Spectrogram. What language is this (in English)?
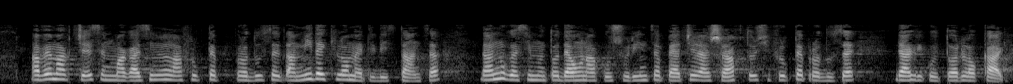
Romanian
